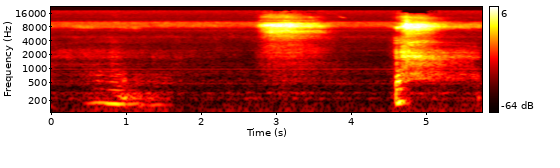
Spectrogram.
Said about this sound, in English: Just deep, even breaths.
